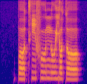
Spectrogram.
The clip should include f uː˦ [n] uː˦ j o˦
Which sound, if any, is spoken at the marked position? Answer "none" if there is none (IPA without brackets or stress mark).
n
